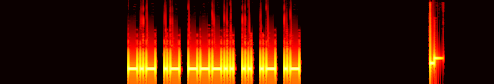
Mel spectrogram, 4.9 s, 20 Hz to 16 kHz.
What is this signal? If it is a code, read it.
Morse code, heard as a keyed tone, about 40 wpm, 700 Hz. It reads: KA8IAA
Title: USA Call Signs Repeated 3x 40wpm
